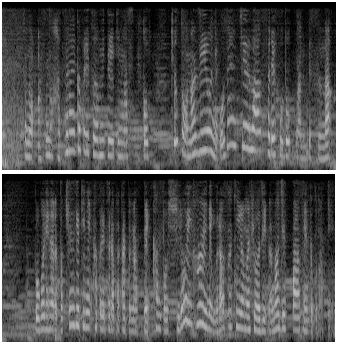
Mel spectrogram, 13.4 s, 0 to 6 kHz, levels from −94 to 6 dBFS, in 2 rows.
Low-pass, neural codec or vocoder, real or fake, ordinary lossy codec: 5.4 kHz; codec, 44.1 kHz, 2.6 kbps, DAC; fake; none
